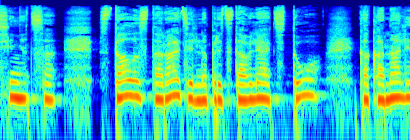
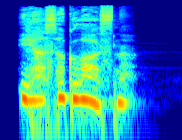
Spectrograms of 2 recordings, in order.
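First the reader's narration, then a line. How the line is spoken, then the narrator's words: Whisper. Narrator (Russian): шепнула гусеница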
